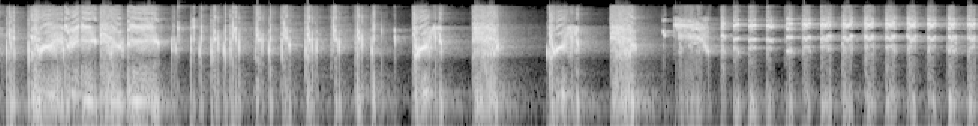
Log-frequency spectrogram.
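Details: Lure call for attracting swiftlets: loud, rasping chirp bursts broken by short silences, ending in a rapid, regular string of clear, high, piping notes.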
